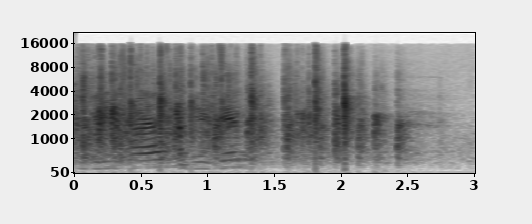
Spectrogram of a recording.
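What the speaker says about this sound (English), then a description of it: "Big round of applause for Citywide Environmental Solutions." A round of applause for a capstone engineering team at a college presentation event, short and moderately loud, with clapping mixed under voices and thinning out within a few seconds.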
